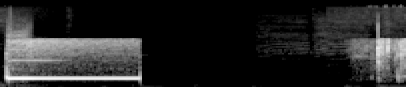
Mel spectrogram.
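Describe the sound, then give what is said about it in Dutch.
A steady telephone line tone sounds for about a second as a call is placed to a number. Near silence follows, then faint noise and a brief burst near the end. “Dus even bellen met Soest.”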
